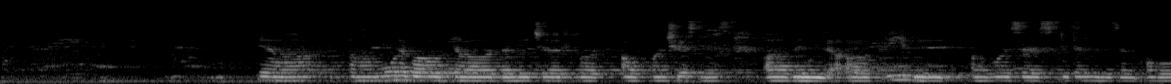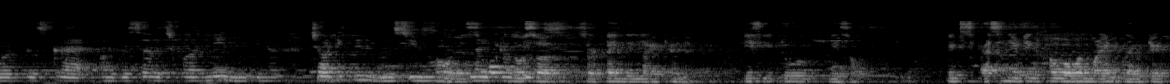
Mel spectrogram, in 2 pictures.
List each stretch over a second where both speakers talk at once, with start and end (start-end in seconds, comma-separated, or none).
16.1-17.3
